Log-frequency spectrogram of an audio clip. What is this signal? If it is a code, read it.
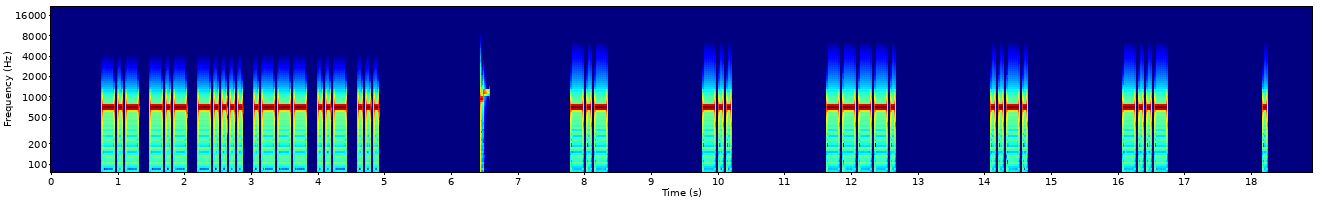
Morse code, heard as a keyed tone, about 20 wpm, spaced as for 9 wpm, 700 Hz. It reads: KK6JUS KD9FXE
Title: USA Call Signs - 6 Characters - 8x Character Spacing - 20wpm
